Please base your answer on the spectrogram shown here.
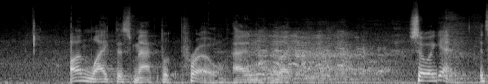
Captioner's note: laughing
